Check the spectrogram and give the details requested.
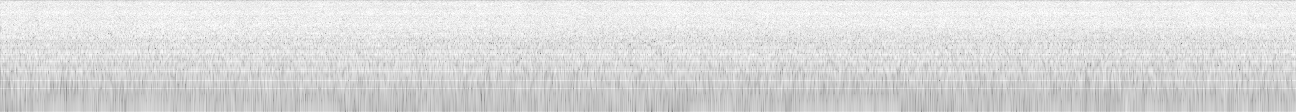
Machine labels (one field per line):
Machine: fan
